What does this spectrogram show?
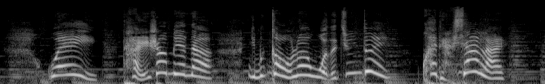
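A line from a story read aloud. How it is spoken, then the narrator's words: Shouting. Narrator (Chinese): 女王高喊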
